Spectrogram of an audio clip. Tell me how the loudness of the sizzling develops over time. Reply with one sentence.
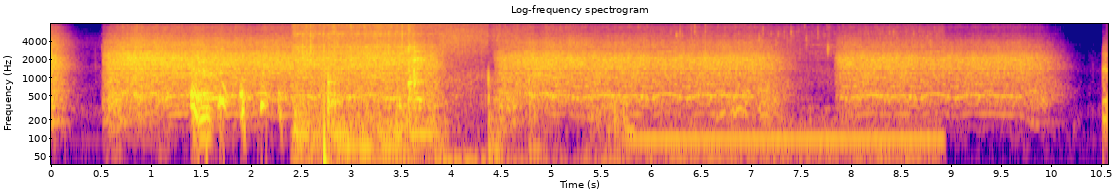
The volume of the sizzling goes down.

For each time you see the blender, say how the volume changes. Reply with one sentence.
The blender can be heard from 0.0 to 10.5 s, getting quieter.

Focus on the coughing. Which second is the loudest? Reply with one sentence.
The volume of the coughing peaks at 2 seconds.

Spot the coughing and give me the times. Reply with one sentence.
You can hear the coughing from 1.4 to 2.4 s and from 6.6 to 7.4 s.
